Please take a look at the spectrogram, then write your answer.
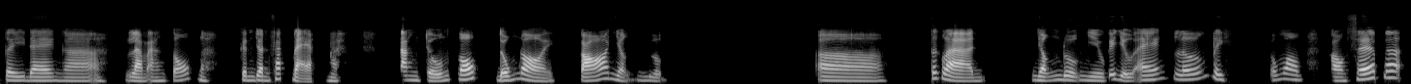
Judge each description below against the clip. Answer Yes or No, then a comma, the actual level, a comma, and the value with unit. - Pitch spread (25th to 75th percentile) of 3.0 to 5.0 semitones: Yes, average, 4.5 semitones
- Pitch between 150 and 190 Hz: Yes, medium, 185 Hz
